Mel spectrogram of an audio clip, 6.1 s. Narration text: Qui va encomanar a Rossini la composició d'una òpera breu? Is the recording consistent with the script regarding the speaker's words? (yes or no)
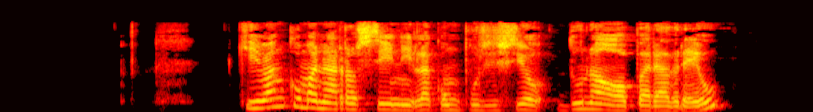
yes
